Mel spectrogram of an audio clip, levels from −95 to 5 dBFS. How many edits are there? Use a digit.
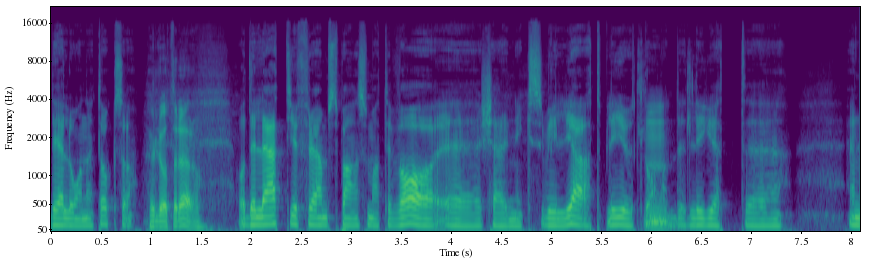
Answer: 0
